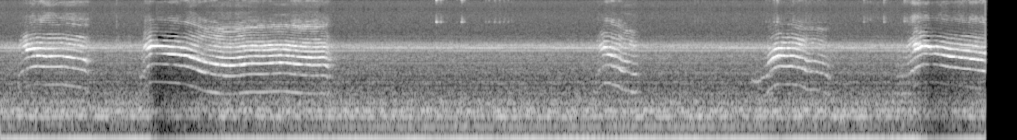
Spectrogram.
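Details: Domestic cat calling repeatedly for a missing companion cat, including one very long wavering meow lasting about three seconds, followed by shorter falling meows, against a constant low hum.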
